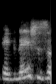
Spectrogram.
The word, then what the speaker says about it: Ignatius: So Ignatius of Loyola is one of those great movie stories, I think.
